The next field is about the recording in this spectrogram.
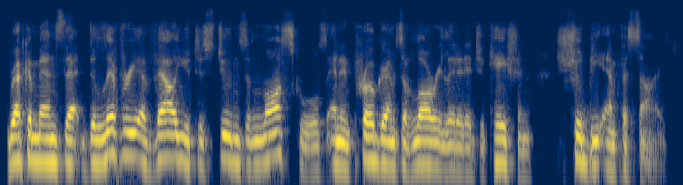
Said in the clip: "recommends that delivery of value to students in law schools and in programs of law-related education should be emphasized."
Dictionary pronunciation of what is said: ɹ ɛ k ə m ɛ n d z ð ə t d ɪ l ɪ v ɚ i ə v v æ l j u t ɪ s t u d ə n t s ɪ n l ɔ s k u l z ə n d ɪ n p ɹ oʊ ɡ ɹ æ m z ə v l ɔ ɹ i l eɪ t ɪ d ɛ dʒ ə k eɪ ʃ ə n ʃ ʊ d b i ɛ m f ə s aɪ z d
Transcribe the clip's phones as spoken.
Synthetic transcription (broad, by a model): ɹ ɛ k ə m ɛ n d z ð ə t d ɪ l ɪ v ɚ i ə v v æ l j u t ɪ s t u d n t s ɪ n l ɔ s k u l z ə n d ɪ n p ɹ oʊ ɡ ɹ æ m z ə v l ɔ ɹ i l eɪ t ɪ d ɛ dʒ ə k eɪ ʃ ə n ʃ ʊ d b i ɛ m f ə s aɪ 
